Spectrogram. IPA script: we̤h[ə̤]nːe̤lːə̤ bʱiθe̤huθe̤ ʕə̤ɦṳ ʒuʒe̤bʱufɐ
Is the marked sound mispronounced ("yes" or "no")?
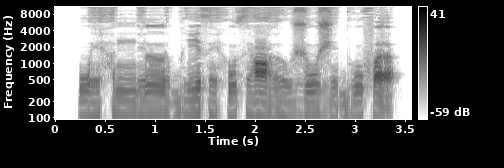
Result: no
